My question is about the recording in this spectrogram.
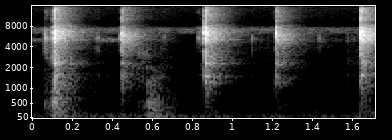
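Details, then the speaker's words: Spinning fishing reel without one-way instant anti-reverse, rotor turned backward: sharp, bright ticks about every 0.4 seconds, showing back-play. "Nah ini kan belum one way ya. Nah, jadi kalau kita putar ke belakang itu ada jeda mas bro. Nah seperti ini ya, kita putar ke belakang ini masih ada jeda belakang."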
